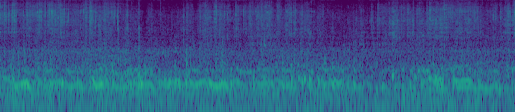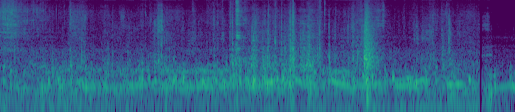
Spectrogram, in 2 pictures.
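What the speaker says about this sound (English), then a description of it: "It's top up time for the pigeons." Racing pigeons coo softly and repeatedly amid a busy, rustling background, with occasional sharper clicks and flutters nearby.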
